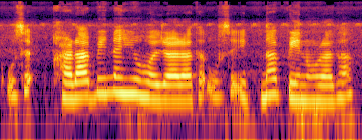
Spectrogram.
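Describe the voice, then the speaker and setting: A woman's voice: high-pitched, a little fast, a little hiss or hum. A woman casually retelling a story in a chatty way, mixing in English words.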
